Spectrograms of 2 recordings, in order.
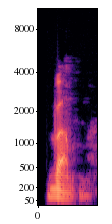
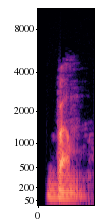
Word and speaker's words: hvem: Finally, silent H in words starting with HV. This you will meet a lot, because the Norwegian question words is starting with HV. The Norwegian question words, that's equivalent of the English WH. So these words would then be pronounced hva, hvor, hvem, which means what, where, and who.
